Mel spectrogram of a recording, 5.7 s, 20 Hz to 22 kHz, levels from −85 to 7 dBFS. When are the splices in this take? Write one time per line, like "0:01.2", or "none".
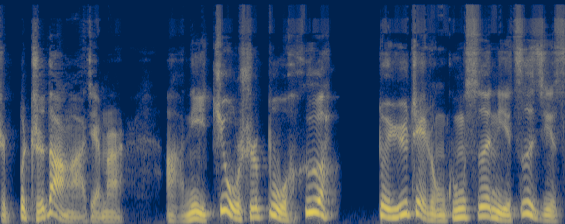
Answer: none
